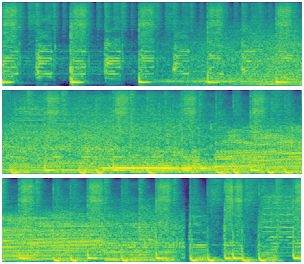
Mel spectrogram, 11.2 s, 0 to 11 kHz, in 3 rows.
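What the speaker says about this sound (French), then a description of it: "C'est parti, on va la conduire sur des petites routes ESP off." An Abarth 124 Spider sports car with the roof open, ESP switched off, driven hard on small roads: the engine revs loudly and steadily, with sustained tire squeal through corners and a few brief gear-change dips.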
